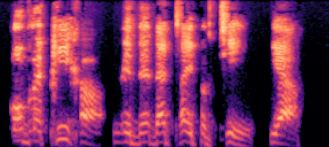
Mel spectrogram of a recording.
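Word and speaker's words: облепиха: You'll never stop drinking what's called oblepicha, that type of tea.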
